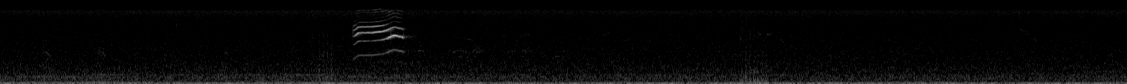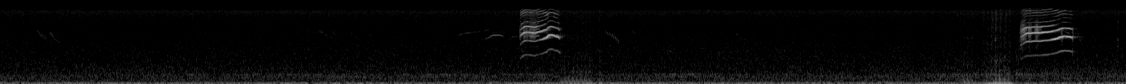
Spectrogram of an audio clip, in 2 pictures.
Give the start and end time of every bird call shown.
0.4s-0.5s: Erckel's Francolin (Pternistis erckelii)
1.0s-1.1s: Erckel's Francolin (Pternistis erckelii)
2.2s-2.3s: Erckel's Francolin (Pternistis erckelii)
3.5s-4.1s: Hawaii Amakihi (Chlorodrepanis virens)
4.5s-4.9s: Erckel's Francolin (Pternistis erckelii)
10.2s-10.4s: Eurasian Skylark (Alauda arvensis)
11.6s-11.9s: Eurasian Skylark (Alauda arvensis)
14.4s-14.9s: Eurasian Skylark (Alauda arvensis)
15.9s-17.0s: Hawaii Amakihi (Chlorodrepanis virens)
17.3s-17.5s: Eurasian Skylark (Alauda arvensis)
21.5s-22.1s: Hawaii Amakihi (Chlorodrepanis virens)

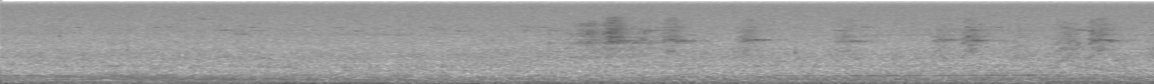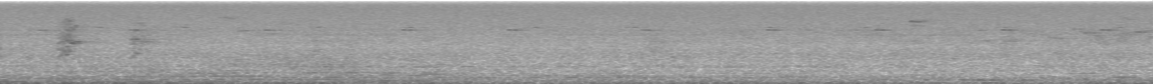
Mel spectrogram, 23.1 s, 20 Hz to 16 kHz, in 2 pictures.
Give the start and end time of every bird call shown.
5.7s-13.2s: Crimson-fronted Parakeet (Psittacara finschi)

